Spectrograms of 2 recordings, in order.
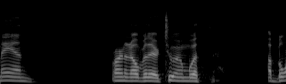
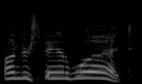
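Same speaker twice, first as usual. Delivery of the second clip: high, slow baffled question; 11 semitones higher, much slower than usual. Acted. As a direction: draw it out in disbelief. Disciple baffled reply.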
